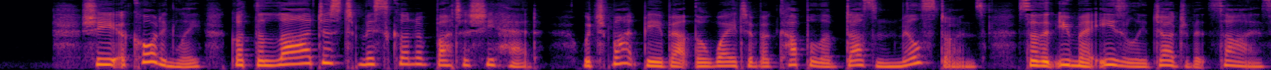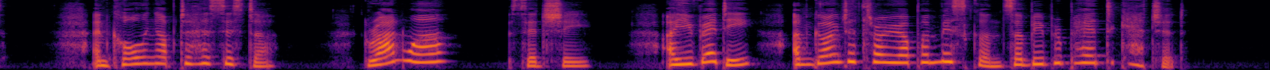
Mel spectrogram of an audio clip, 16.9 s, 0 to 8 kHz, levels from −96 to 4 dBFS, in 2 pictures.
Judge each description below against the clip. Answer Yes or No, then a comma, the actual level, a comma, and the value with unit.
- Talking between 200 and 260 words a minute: Yes, fast, 205 wpm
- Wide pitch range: Yes, wide, 8.4 semitones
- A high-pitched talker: Yes, high, 225 Hz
